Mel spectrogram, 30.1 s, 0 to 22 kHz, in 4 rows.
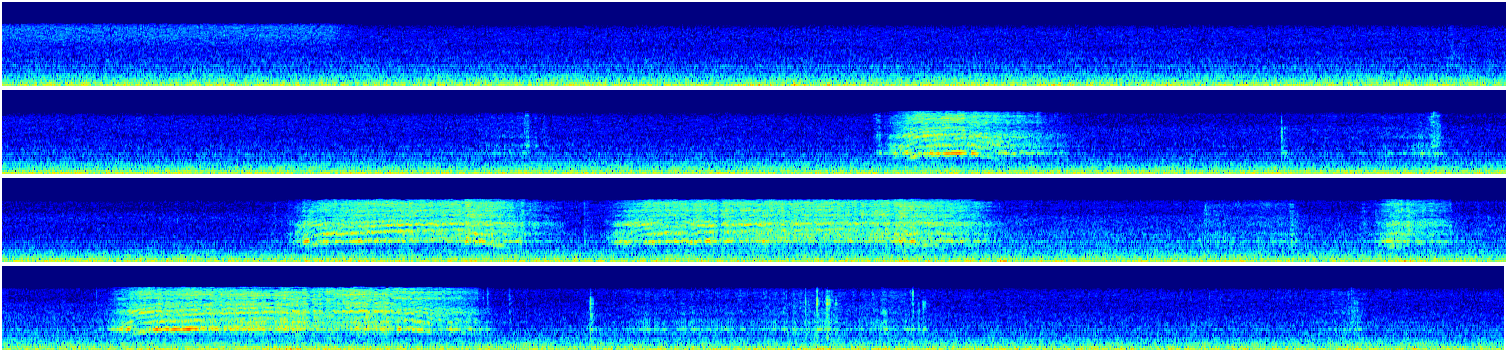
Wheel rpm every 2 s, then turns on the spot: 0, 0, 0, 0, 0, 10, 20, 0, 60, 110, 10, 60, 50, 10, 0.
26-28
